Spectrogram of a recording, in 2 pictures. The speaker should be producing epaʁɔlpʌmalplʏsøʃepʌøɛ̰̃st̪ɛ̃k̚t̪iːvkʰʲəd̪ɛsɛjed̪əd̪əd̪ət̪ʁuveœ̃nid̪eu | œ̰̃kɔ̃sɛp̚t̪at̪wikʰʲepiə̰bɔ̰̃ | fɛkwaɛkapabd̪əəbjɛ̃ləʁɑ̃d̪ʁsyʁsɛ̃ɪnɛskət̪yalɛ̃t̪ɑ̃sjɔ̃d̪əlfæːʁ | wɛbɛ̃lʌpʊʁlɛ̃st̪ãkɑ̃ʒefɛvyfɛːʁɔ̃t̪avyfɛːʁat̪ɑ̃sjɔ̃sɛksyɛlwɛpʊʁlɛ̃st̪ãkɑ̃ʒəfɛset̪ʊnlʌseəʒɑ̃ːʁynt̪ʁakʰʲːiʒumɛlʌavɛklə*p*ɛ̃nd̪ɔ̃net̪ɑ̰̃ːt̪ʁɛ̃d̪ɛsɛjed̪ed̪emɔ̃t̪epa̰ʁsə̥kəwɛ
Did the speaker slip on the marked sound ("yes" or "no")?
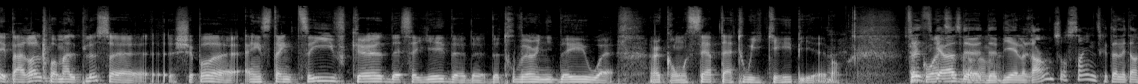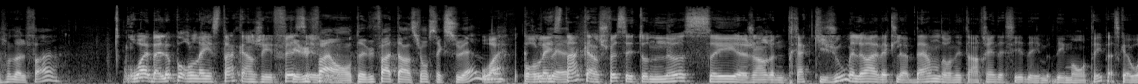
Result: yes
